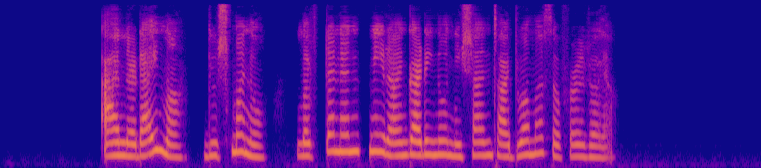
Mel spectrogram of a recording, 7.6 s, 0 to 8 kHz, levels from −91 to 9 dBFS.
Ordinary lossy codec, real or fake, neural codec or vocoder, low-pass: none; fake; codec, 16 kHz, 1.1 kbps, Voila-Tokenizer; none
